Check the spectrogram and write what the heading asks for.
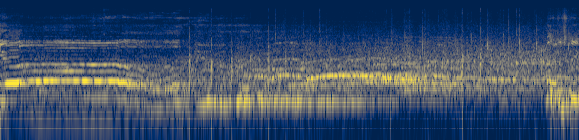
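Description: Male singer's voice amplified through a PA, holding one long note and then sliding through wavering vocal runs as the song closes. Hand clapping from the room joins in about three seconds in.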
